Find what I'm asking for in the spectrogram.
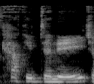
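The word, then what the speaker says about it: Cathy Dennis: And by the way, it's pronounced Kathy Denis, just like Glyphosate.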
